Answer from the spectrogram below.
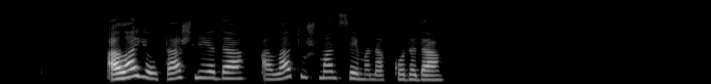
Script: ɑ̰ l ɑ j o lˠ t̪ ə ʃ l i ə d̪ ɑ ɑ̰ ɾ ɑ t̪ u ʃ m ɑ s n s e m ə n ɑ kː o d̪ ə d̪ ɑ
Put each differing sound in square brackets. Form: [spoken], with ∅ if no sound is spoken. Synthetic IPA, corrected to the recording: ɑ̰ l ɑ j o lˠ t̪ [ɑ] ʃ l i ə d̪ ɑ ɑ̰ [l] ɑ t̪ u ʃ m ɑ [∅] n s e m ə n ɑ kː o d̪ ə d̪ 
